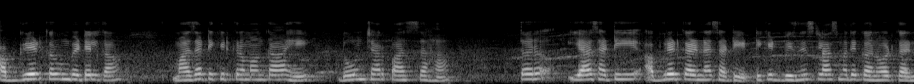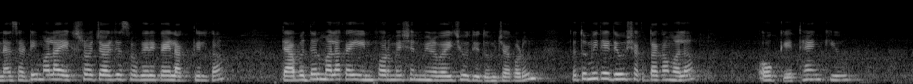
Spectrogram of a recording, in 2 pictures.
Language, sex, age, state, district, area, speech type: Marathi, female, 30-45, Maharashtra, Jalna, urban, spontaneous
